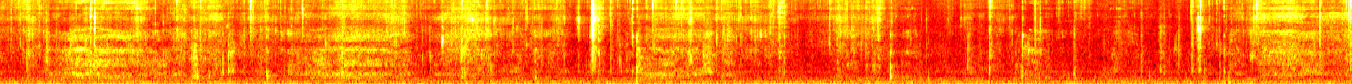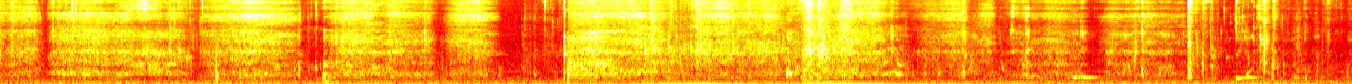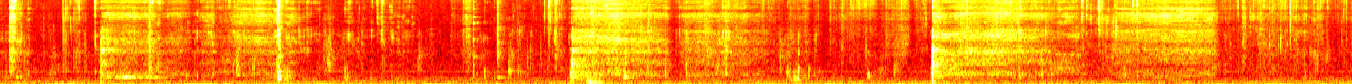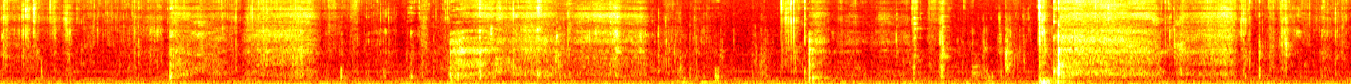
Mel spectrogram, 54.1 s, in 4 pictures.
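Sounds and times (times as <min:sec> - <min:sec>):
crunching of toasted muffins: 0:00.0 - 0:54.0
man chewing and biting: 0:00.0 - 0:54.0.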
